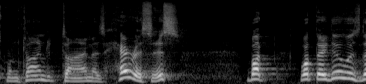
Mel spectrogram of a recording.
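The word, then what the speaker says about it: heresis (αἵρεσις): Normally I wouldn't put Greek up, but I want to put it up here to illustrate a point, and that is the pronunciation of this word heresis is the Greek term, and that little curved line right there is an H sound. That two letters in Koine and Byzantine and modern Greek is a short E sound. The rho is R, epsilon E, sigma S, iota I, and again sigma S.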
